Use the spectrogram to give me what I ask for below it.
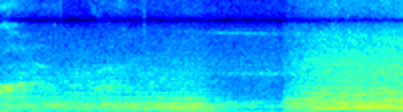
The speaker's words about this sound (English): After the train goes.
